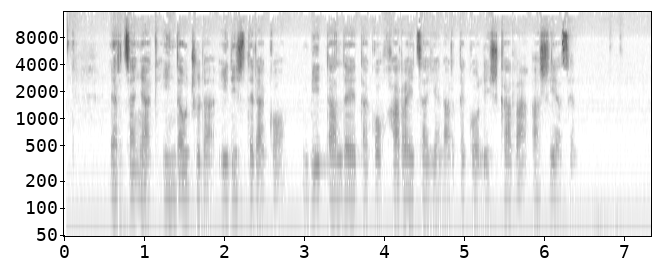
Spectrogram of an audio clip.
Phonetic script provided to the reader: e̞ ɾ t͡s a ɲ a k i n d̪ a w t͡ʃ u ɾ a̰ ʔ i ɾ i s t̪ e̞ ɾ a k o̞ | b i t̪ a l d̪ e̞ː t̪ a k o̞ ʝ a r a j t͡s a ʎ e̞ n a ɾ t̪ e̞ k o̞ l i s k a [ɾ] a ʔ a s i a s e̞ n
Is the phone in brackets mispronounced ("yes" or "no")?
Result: yes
